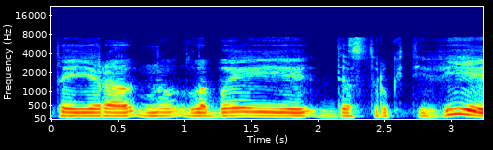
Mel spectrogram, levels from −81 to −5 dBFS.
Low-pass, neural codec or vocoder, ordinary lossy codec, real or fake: 7.2 kHz; none; AAC, 32 kbps; real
